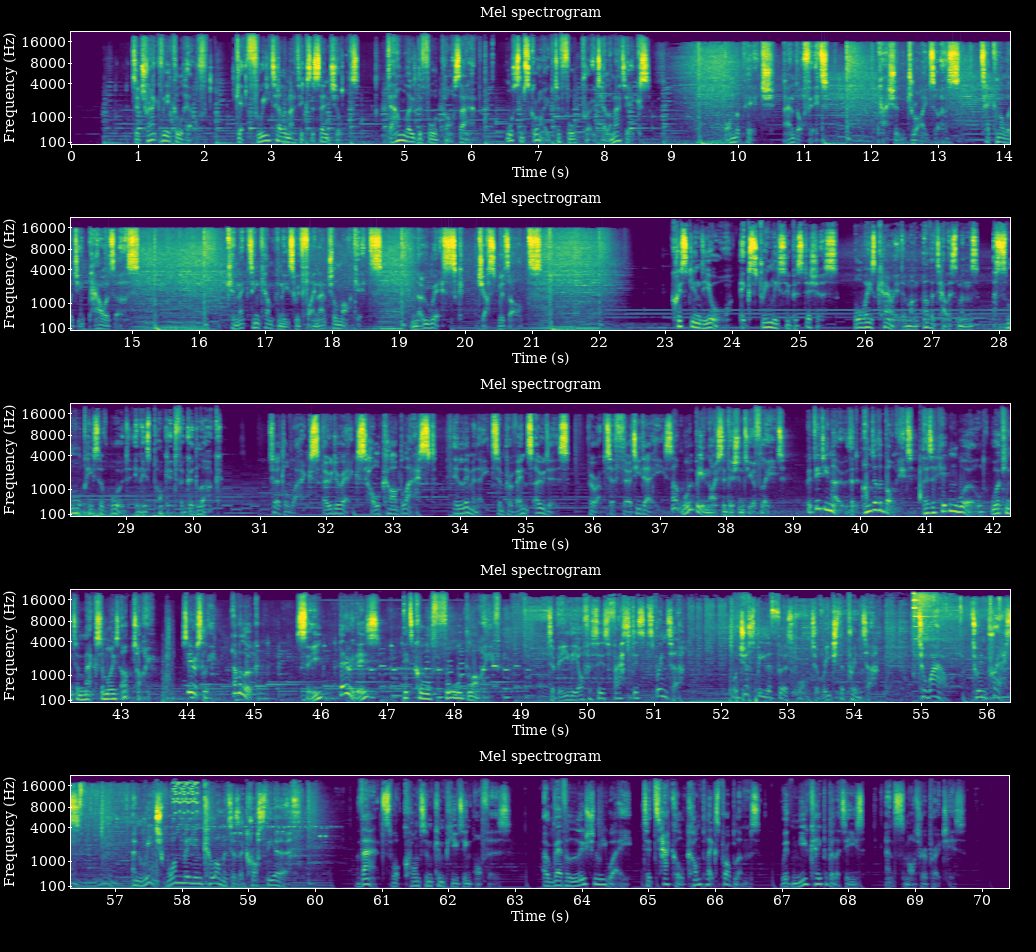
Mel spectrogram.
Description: Inglés (Británico)
Comercial, Profundo, Natural, Llamativo, Seguro
Explicador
